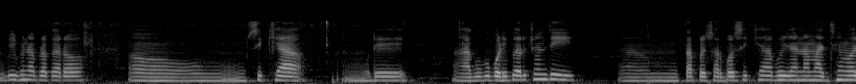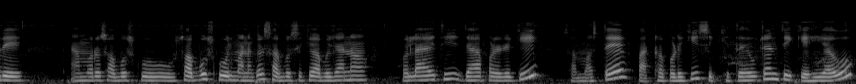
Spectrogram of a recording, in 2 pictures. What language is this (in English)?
Odia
